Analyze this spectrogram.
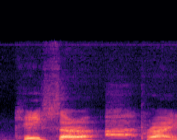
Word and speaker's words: KisaPrime: pronounce how are we going to pronounce your name. Kisa Prime.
